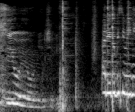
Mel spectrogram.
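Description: A child's voice making wordless, wavering high-pitched sounds, with a short knock about a second in.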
